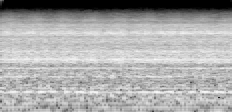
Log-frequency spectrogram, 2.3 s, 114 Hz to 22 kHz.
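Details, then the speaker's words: 1995 Carrier VisionAire air conditioner after clean-out and fan remount, maiden test run: steady even hum, constant mid-pitched motor tone, smooth airflow, no rubbing or rattling; running properly. "oh it sounds different it sounds good it really sounds"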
